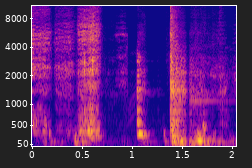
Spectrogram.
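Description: A young man's breathy laughter in short noisy bursts, heard through a video-chat microphone.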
